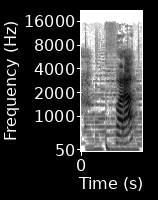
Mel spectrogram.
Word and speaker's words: Fırat: Come si legge? My name is Farat. Farat?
